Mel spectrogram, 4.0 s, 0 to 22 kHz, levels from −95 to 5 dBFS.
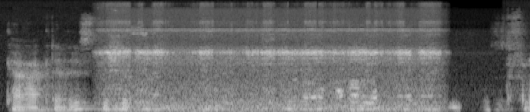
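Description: From 0.97 to 1.88 s the speech sinks sharply, by around 35 dB at its deepest, and from 2.15 to 3.77 s it drops again, by around 40 dB. This is speech suppressed in double talk. It was likely caused by the far side talking at the same time, so that the echo canceller mistook the near talker for loudspeaker echo and turned both down.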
